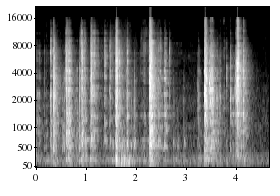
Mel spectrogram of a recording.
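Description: Plates and dishes clinking and knocking against each other as they are taken out and handled: a quick string of sharp clatters, the loudest about two seconds in, then a few more near the end.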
